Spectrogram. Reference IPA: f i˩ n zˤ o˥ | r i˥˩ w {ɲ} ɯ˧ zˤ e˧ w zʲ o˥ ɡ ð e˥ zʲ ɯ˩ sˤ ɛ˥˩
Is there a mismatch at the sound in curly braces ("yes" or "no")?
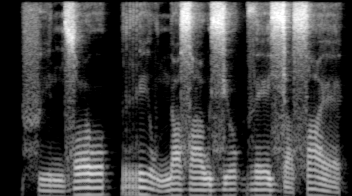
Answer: yes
